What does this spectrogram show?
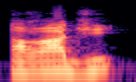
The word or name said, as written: arragi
